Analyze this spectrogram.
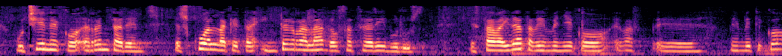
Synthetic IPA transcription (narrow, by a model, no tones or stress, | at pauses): ɡut͡ʃie̞ne̞ko̞ʔe̞re̞nt̪aɾe̞ne̞skuald̪ake̞t̪aʔint̪e̞ɣɾalaɣawsat͡se̞aɾiβuɾus | e̞st̪aβajðat̪aβembeɲeko | bejmbet̪iko̞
